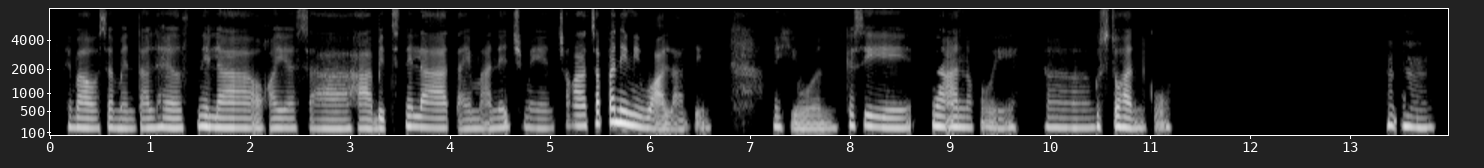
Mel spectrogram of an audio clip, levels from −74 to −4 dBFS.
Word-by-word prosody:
halimbawa 180 Hz, -2 st, +1 dB
sa 185 Hz, -, -3 dB
mental 175 Hz, +1 st, -2 dB
health 175 Hz, -1 st, +1 dB
nila, 180 Hz, -2 st, +3 dB
o -, -, -8 dB
kaya 175 Hz, 0 st, -2 dB
sa 165 Hz, -2 st, -2 dB
habits 170 Hz, 0 st, -1 dB
nila, 185 Hz, -3 st, +2 dB
time 170 Hz, +1 st, -4 dB
management, 175 Hz, -1 st, -4 dB
'tsaka 210 Hz, 0 st, 0 dB
sa 245 Hz, -, +3 dB
paniniwala 185 Hz, -, +5 dB
din, 90 Hz, +1 st, -9 dB, 0.6 s
ayun. 85 Hz, -, -2 dB
Kasi 185 Hz, -4 st, +1 dB, 0.2 s
na-ano 190 Hz, -2 st, +4 dB
ko, -, -, -3 dB
eh, 175 Hz, +2 st, -4 dB, 0.3 s
nagustuhan 180 Hz, 0 st, +1 dB
ko. 190 Hz, -5 st, -6 dB, 2.1 s
Mm. 190 Hz, -4 st, 0 dB
180 Hz, 105 wpm, -25 LUFS, 170-190 Hz, 2.1 s, paniniwala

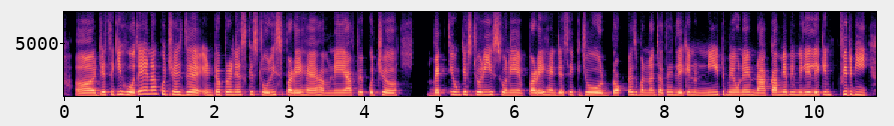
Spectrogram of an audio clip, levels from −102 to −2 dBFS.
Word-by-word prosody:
अ, 205 Hz, +3 st, +3 dB
जैसे 245 Hz, +2 st, +2 dB
कि 265 Hz, -, -1 dB
होते 240 Hz, +4 st, +5 dB
हैं 315 Hz, +1 st, +1 dB
ना 325 Hz, -, -2 dB
कुछ 280 Hz, -3 st, -4 dB
ऐसे 245 Hz, -1 st, +4 dB
एंटरप्रेन्योर्स 240 Hz, +2 st, 0 dB
के 255 Hz, -, -2 dB
स्टोरीज़ 245 Hz, +1 st, -1 dB
पढ़े 220 Hz, -1 st, +3 dB
हैं 215 Hz, -1 st, 0 dB
हमने 210 Hz, -1 st, -3 dB
या 215 Hz, 0 st, +2 dB
फिर 230 Hz, -, +1 dB
कुछ 220 Hz, +2 st, -2 dB
व्यक्तियों 220 Hz, +2 st, -2 dB
के 260 Hz, -, +3 dB
स्टोरीज़ 245 Hz, -1 st, +1 dB
सुने 215 Hz, -2 st, -1 dB
पढ़े 215 Hz, 0 st, +4 dB
हैं 220 Hz, -2 st, -3 dB
जैसे 220 Hz, +2 st, -2 dB
कि 225 Hz, -, -14 dB
जो 225 Hz, 0 st, +3 dB, 0.2 s
डॉक्टर्स 215 Hz, +3 st, +1 dB
बनना 215 Hz, -2 st, -3 dB
चाहते 225 Hz, +1 st, -4 dB
हैं, 230 Hz, -, -3 dB
लेकिन 225 Hz, +1 st, 0 dB
नीट 225 Hz, +5 st, -2 dB
में 230 Hz, -, 0 dB
उन्हें 230 Hz, +1 st, -1 dB
नाकामयाबी 225 Hz, +2 st, 0 dB
मिले 230 Hz, +1 st, +1 dB
लेकिन 235 Hz, +2 st, +1 dB
फिर 275 Hz, 0 st, +2 dB
भी 240 Hz, -3 st, +1 dB
230 Hz, 215 wpm, -21 LUFS, 215-245 Hz, 0.2 s, होते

